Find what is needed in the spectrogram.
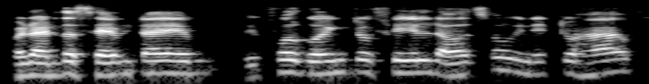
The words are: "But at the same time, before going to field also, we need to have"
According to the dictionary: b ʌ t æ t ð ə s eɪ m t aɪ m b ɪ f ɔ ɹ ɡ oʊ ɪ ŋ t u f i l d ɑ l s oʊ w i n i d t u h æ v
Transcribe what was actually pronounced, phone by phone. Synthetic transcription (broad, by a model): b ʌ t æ t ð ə s eɪ m t aɪ m b ɪ f ɔ ɹ ɡ oʊ ɪ ŋ t u f i l d ɑ l s oʊ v i n i d t u h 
